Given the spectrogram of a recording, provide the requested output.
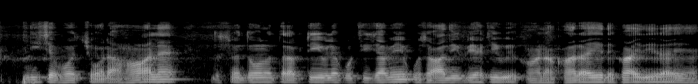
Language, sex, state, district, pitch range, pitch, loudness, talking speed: Hindi, male, Chhattisgarh, Balrampur, 100-110 Hz, 105 Hz, -28 LUFS, 200 wpm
